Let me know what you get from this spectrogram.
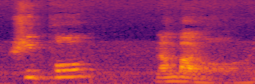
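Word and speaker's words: ὑπολαμβάνω: 그래서 이거 위가 아니라 휘로 발음합니다. 휘. 그래서 휘포 람바노.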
